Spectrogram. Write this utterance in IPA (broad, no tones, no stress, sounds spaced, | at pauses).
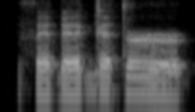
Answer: θ ɛ ɗ ɛ ɡ ɛ t ə˞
